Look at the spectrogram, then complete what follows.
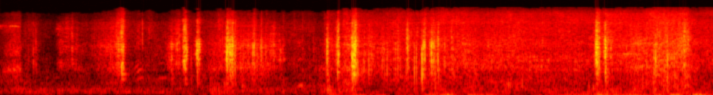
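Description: Cross-country skis and poles crunching and scraping on packed snow in irregular strokes while skiing down a groomed trail, with a low rumble joining about halfway in.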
